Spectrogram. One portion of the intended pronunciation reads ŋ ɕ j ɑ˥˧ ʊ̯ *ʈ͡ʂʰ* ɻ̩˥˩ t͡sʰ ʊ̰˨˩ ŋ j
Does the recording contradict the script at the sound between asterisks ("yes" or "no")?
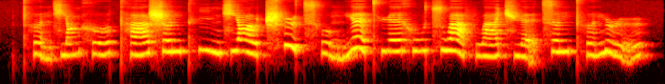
no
